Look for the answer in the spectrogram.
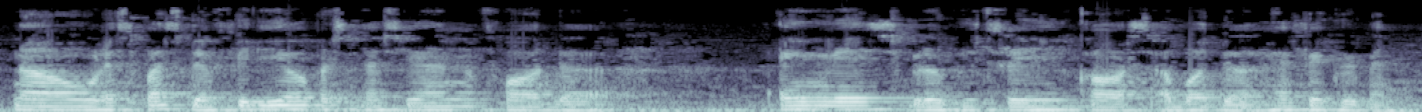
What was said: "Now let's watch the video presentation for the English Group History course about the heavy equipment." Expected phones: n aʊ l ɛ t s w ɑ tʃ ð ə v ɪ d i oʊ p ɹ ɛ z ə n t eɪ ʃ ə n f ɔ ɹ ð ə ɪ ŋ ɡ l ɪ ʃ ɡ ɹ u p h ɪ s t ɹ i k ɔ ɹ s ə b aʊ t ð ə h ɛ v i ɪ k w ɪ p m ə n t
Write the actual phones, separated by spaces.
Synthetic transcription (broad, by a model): n aʊ l ɛ t s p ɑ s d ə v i d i oʊ p ɹ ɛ s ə n t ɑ s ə n f ɔ ɹ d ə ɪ ŋ ɡ l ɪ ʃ ɡ ɹ u p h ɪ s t ɹ i k ɔ ɹ s ə b aʊ t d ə h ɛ f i k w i p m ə n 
